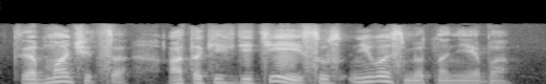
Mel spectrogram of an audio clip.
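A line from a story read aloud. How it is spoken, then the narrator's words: Quiet. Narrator (Russian): Как будто кто-то тихо сказал ей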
